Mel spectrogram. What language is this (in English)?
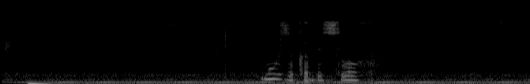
Russian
